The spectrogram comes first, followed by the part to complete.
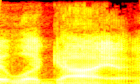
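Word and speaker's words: Laga'aia: I was trying to preparing myself to pronounce his last name because there's about 30 vowels and it's Jay Lagaya is how you pronounce it.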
